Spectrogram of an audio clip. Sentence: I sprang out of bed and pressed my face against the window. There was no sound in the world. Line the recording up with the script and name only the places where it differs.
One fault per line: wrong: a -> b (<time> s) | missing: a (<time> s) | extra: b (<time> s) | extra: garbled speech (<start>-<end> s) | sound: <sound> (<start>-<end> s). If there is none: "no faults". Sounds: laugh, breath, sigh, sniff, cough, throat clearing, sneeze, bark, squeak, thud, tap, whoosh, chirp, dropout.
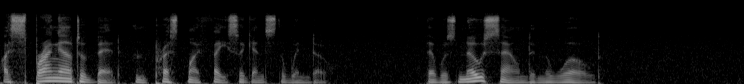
no faults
